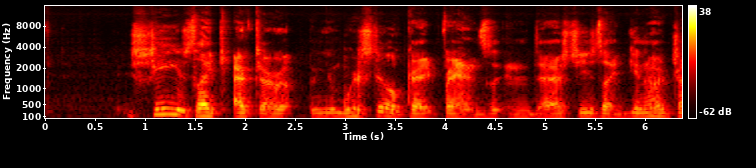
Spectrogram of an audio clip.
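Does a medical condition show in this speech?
Yes: Friedreich's ataxia; inherited, muscle degeneration.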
